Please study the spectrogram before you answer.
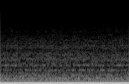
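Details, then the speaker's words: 1997 Honda Civic EK hatchback, idling with the clutch let out: low steady drone with a rough rumble under the engine note; not a normal sound, owner fairly certain it is transaxle bearings and a bad clutch. "yeah that's not a sound it's supposed to make fairly certain those are transaxle bearings and the clutch has definitely gone bad"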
